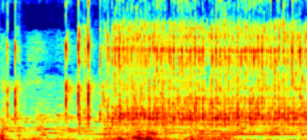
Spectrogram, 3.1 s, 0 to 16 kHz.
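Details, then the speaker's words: Sierra RS Cosworth 3-door ABS pump motor, tested with fresh fluid: small electric motor whines steadily with coarse mechanical ratcheting over it; this pump sounds all wrong compared with a normal-sounding one. "The pump we've been messing about with. It's all wrong, isn't it?"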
